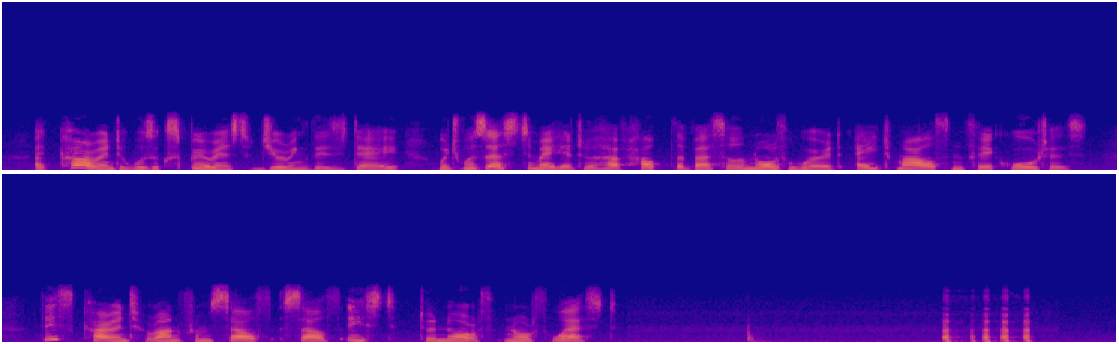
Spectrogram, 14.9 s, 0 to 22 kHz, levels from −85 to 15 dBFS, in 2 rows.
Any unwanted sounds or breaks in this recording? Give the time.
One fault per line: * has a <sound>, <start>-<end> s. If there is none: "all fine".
* has a thud, 12.4-13.0 s
* has a laugh, 13.7-14.3 s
